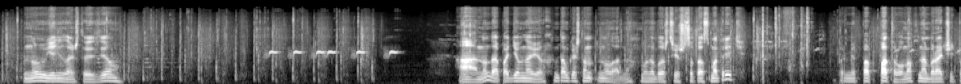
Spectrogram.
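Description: Footsteps run over stone.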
